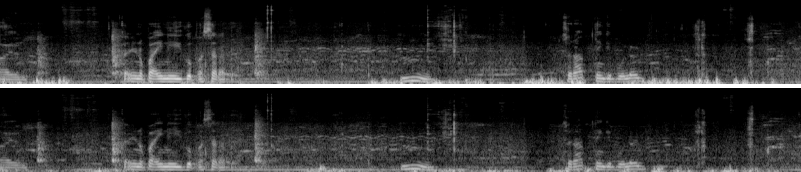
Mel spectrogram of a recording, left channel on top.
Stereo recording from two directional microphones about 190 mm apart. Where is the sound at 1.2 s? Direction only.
25° left (ahead or behind).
